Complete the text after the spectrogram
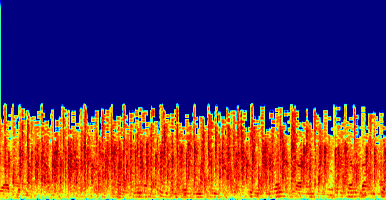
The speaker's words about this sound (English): So with that, I ask all of you to give him a round of applause.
